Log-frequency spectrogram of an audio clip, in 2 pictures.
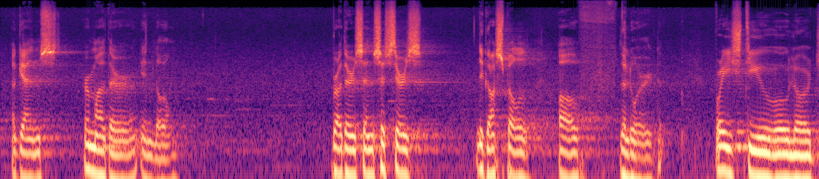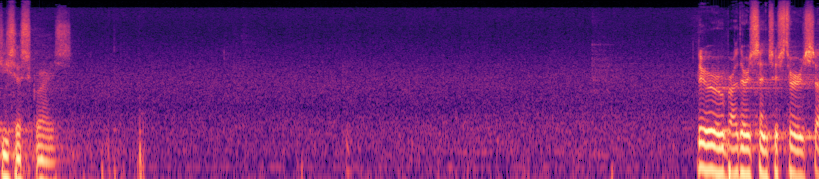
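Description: An elderly man speaks calmly into a microphone in a room with a slight echo.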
